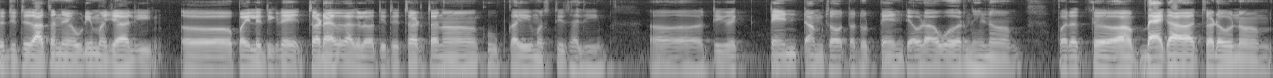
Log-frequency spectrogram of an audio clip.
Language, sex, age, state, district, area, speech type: Marathi, male, 18-30, Maharashtra, Raigad, urban, spontaneous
